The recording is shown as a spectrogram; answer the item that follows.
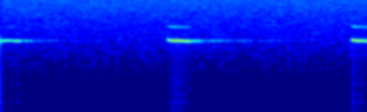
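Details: Eurasian pygmy owl giving its monotonous whistled call. Three pure, piping notes are spaced about two seconds apart, each starting sharply and fading in a long ringing tail, with no other sounds.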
